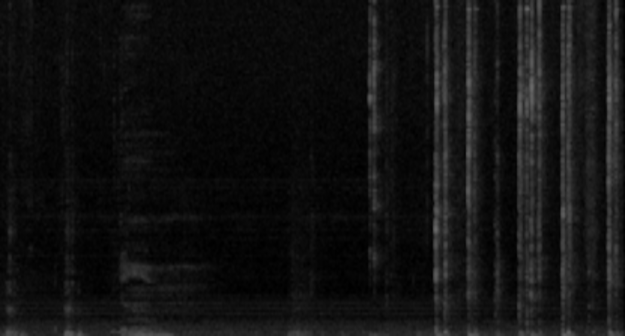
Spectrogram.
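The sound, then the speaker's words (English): Someone types the word "woman" on a computer keyboard: scattered key clicks early on, then a quicker burst of sharp, irregular taps near the end, over a low background rumble. “Typing in woman.”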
